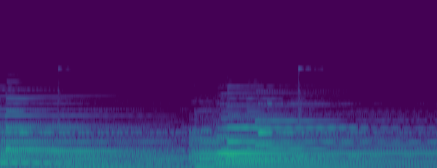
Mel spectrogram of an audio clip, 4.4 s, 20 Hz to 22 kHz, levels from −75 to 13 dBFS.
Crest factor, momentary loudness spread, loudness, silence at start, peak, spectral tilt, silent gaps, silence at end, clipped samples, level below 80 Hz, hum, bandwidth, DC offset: 16 dB; 13 LU; -32 LUFS; 0 s; -14 dBFS; -12 dB/octave; none; 0 s; under 0.1%; -54 dBFS; none; 4.4 kHz; under 0.1%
